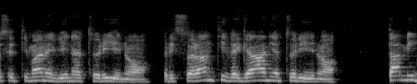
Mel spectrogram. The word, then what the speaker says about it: Torino: Vado a Torino. Torino in Italian is with O. It's not Turino. It's like in English, Turin. But in Italian it's Torino with the O.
